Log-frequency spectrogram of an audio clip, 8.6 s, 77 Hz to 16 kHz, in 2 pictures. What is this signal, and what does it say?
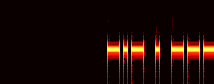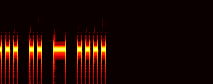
Morse code, heard as a keyed tone, about 15 wpm, 700 Hz. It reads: KE8ITH
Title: USA Call Signs - 6 Characters - Repeated 2x - 15wpm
